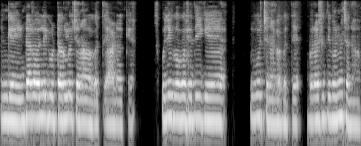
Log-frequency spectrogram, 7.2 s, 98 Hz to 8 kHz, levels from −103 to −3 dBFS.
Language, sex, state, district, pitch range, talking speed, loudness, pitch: Kannada, male, Karnataka, Shimoga, 205-220 Hz, 155 wpm, -17 LUFS, 215 Hz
